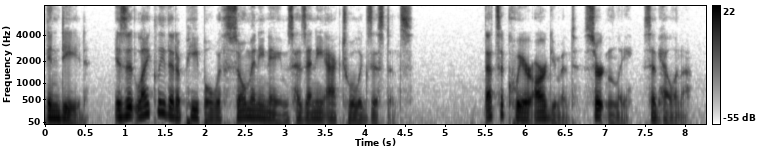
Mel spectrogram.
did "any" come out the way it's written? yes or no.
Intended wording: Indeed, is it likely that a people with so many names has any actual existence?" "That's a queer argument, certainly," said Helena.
yes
